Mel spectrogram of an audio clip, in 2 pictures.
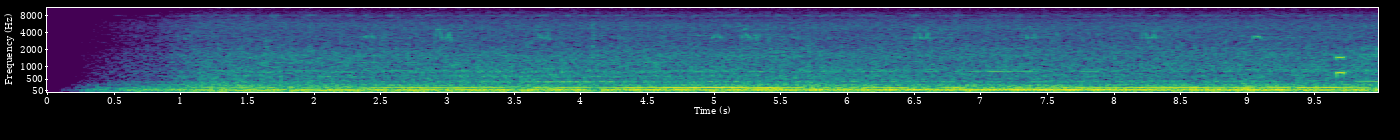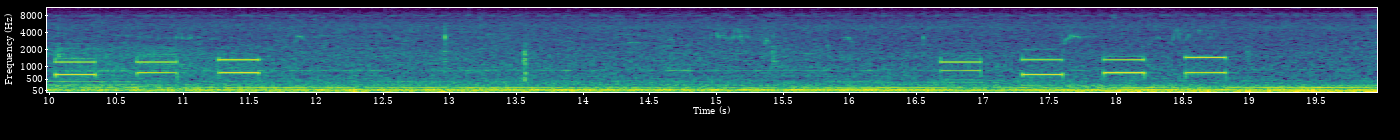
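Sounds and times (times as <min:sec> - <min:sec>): low outdoor background hum: 0:00.1 - 0:19.9
dual-tone electronic beeps: 0:09.7 - 0:11.6, 0:16.7 - 0:18.9.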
